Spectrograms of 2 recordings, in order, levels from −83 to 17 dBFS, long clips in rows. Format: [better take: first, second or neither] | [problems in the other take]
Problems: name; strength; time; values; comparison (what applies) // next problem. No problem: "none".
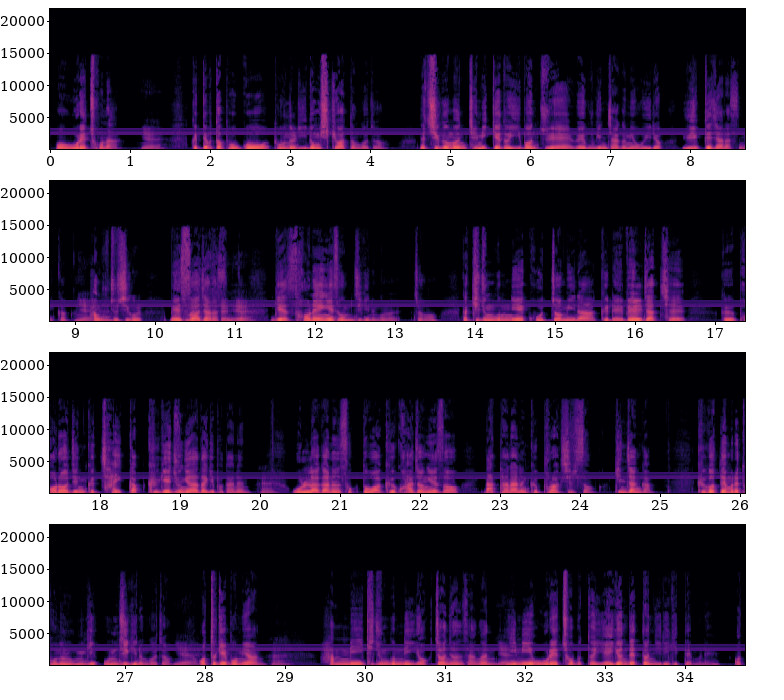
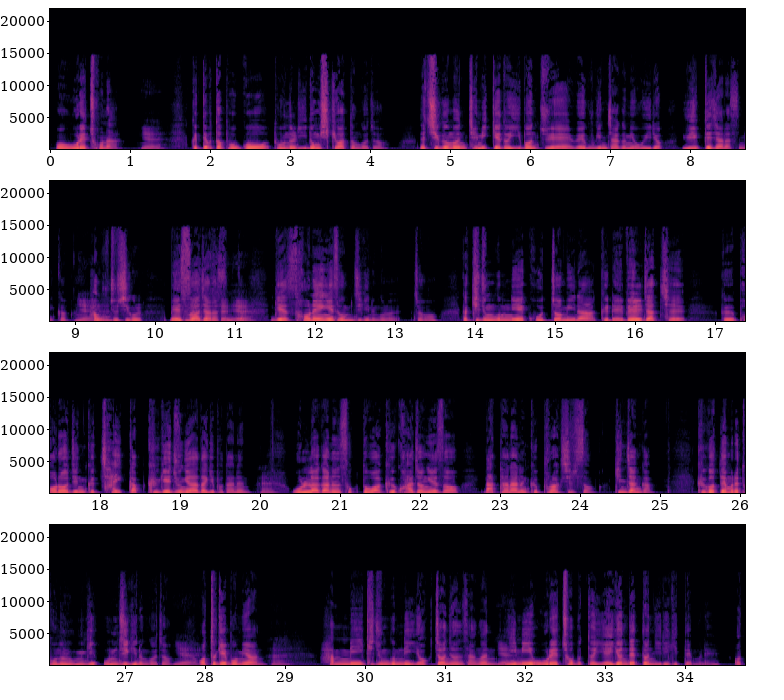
second | high-pitched whine; faint; throughout; 2.5 kHz, 30 dB below the speech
